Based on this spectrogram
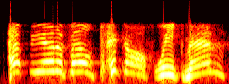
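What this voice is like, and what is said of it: Excited shouting voice. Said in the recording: “Sorry to be shouting in your ears, but I'm a little excited, if you can't tell. ... I can hear it in your voice.”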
